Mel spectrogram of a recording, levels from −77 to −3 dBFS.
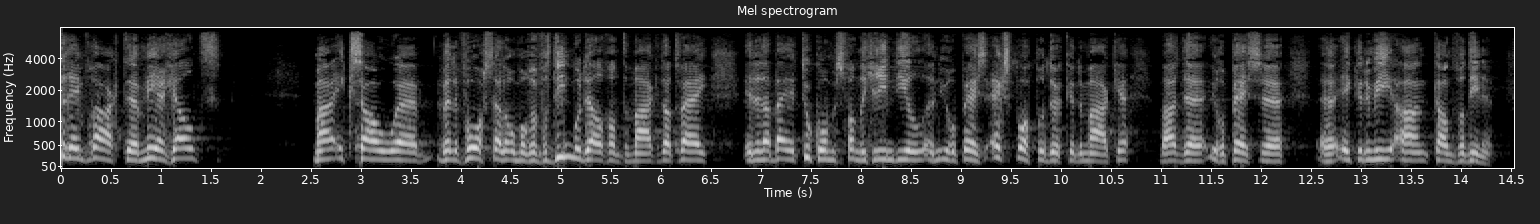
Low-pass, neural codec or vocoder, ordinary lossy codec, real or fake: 7.2 kHz; none; AAC, 48 kbps; real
